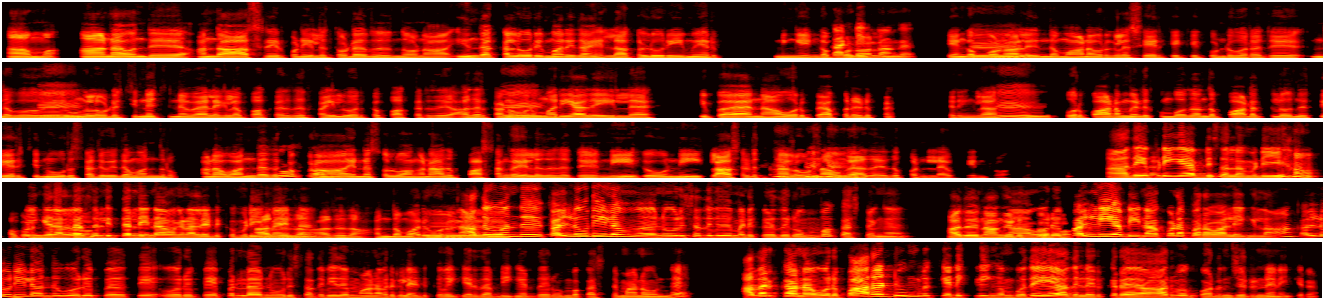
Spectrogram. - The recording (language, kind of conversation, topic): Tamil, podcast, வேலைக்கும் வாழ்க்கைக்கும் ஒரே அர்த்தம்தான் உள்ளது என்று நீங்கள் நினைக்கிறீர்களா?
- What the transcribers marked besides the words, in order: in English: "ஃபைல் ஒர்க்க"; chuckle; laughing while speaking: "முடியும்?"; unintelligible speech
